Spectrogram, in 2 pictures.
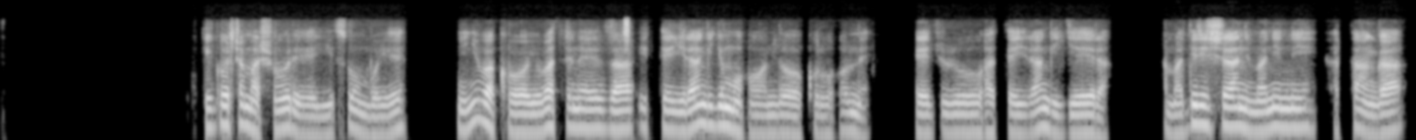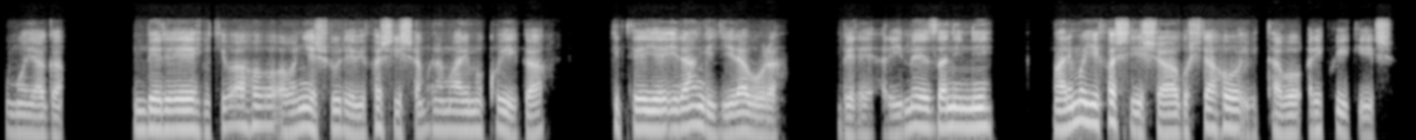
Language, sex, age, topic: Rundi, male, 36-49, education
